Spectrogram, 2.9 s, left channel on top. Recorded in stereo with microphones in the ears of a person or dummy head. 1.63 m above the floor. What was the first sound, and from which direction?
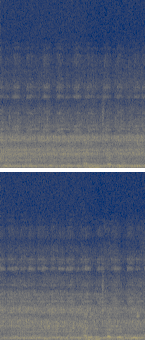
A man speaking, 60° right (ahead or behind).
